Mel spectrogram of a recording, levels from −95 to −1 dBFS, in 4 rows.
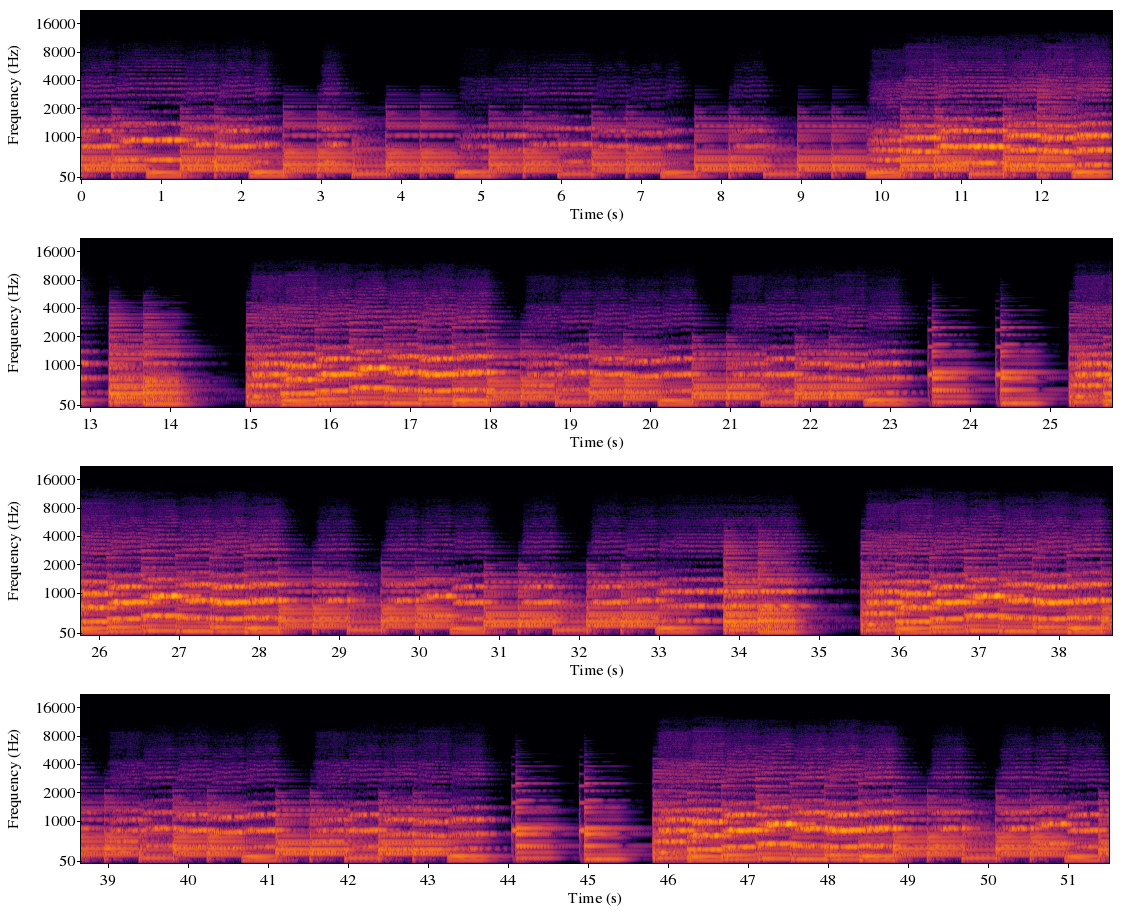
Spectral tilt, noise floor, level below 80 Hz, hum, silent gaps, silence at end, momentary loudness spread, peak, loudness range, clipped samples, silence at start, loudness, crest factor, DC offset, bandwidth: -7.5 dB/octave; -64 dBFS; -52 dBFS; none; none; 0 s; 12 LU; -12 dBFS; 10 LU; under 0.1%; 0 s; -28 LUFS; 16 dB; under 0.1%; 11 kHz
